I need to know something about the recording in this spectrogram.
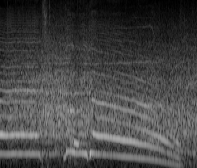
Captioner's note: crowd cheers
